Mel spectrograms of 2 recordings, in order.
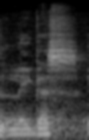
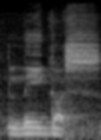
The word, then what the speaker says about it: Lagos: first of all, that's Lagos. It's pronounced Lagos, not Lagos, for crying out loud. Just listen to a Nigerian say it and say it like that.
